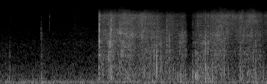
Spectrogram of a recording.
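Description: A nylon down jacket rustles loudly up close.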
